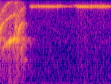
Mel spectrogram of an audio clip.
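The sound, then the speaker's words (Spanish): An alarm sounds after two buttons are held down together for five seconds: a steady, high-pitched electronic tone that stays level and unbroken after a brief, softer burst of sound at the start. “¿Sonó su alarma? Sí.”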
